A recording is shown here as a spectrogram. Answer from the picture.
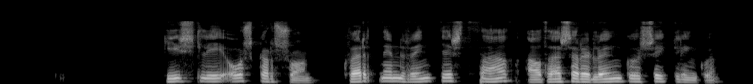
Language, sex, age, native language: Icelandic, male, 50-59, Icelandic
